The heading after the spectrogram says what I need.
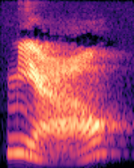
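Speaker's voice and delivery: high mewing cat sound; little kitten meow. Acted. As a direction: mew like a tiny kitten hiding. Kitten meows from the plant.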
